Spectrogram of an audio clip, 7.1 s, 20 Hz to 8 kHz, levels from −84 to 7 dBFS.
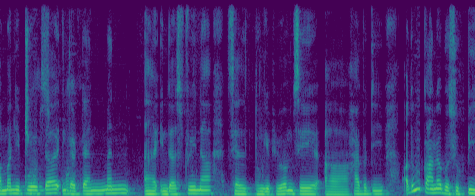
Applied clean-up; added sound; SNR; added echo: neural separator model SepFormer DNS4.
